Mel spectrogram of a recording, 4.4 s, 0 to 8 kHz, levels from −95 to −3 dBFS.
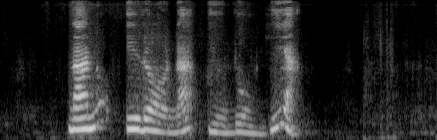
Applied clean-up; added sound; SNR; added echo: neural separator model SepFormer DNS4.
